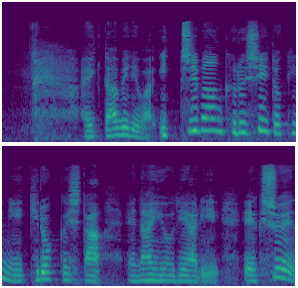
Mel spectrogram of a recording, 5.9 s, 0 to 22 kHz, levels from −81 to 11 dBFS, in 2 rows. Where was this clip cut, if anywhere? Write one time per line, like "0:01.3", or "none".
0:01.0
